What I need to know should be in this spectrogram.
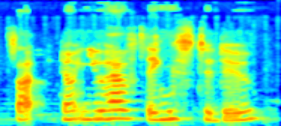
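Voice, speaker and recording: A confident, wry vampire club owner speaks with a gravelly, somewhat high voice, played by a woman. The recording sounds dull and lo-fi, with faint music behind. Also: little pitch movement, normal speed, mellow.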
